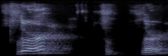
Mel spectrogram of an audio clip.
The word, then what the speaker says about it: Fleur: For those of you watching on Zoom or on Facebook, Fleur is, that's the way you pronounce it, not Fleur, like a lot of people, like I thought also.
